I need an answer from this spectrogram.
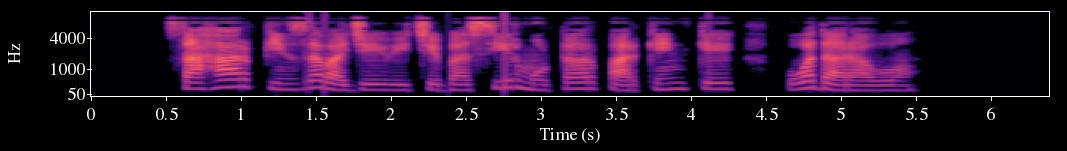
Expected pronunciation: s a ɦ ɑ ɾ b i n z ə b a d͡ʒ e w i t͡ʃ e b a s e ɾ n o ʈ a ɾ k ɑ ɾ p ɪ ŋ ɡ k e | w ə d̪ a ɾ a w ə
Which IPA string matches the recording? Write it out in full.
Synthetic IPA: s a ɦ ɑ ɾ p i n z ə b a d͡ʒ e w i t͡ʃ e b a s i ɾ m o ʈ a ɾ p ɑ ɾ k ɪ ŋ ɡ k e | w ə d̪ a ɾ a w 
